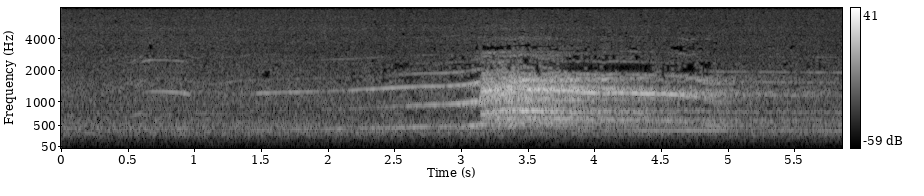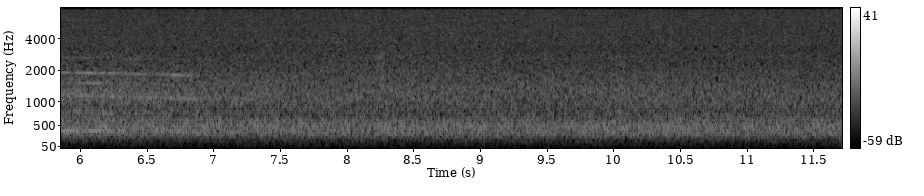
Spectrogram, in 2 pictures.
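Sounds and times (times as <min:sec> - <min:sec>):
Mexican wolf howling: 0:00.5 - 0:07.1.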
